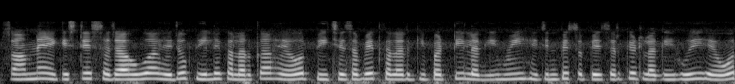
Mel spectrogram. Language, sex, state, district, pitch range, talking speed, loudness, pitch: Hindi, female, Bihar, Katihar, 230-255 Hz, 220 wpm, -17 LUFS, 235 Hz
